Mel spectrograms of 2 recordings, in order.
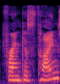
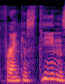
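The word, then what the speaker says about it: Frankenstein: لفظ فرانکشتاین به انگلیسی فرانکستاین تلفظ میشه. آره. انقدر این چیز فردریک از این نسبت فامیلی ناراحته که از دانشجوهاش اول فیلم میخواد که اصلا منو فرانکستاین صدا نزنین، فرانکستین صدا بزنین، و اینو در طول فیلم چندین دفعه در واقع تکرار میکنه، که خیلی کمدیای جالبی اطراف همین این تفاوت تلفظ ایجاد میشه.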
